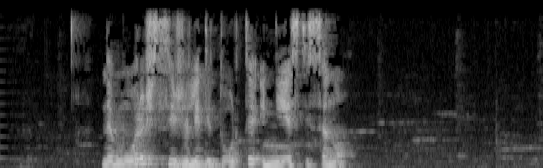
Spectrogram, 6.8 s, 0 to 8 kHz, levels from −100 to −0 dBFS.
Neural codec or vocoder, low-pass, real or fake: none; 7.2 kHz; real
